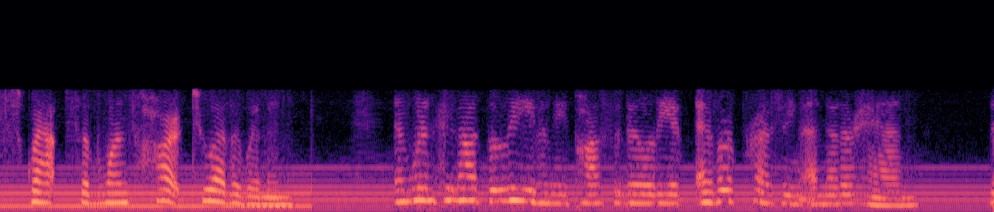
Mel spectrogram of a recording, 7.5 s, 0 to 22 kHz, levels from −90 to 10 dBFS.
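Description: Mains hum at 60 Hz runs through the whole clip, a steady low tone only about 5 dB below the speech, consistent with a ground loop or a nearby transformer.

From 2.34 s to the end, channel delay (comb filtering) appears. One channel lags the other by roughly 20 ms, and summing them to mono carves fixed notches from about 20 Hz upward, giving a rough, slightly doubled sound.

Between 2.50 s and 3.68 s, an AMR rate drop takes the mobile codec from 12.2 to 5.9 kbps. The bandwidth stays the same, but the speech turns buzzier and more synthetic than the lightly coded surrounding audio.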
